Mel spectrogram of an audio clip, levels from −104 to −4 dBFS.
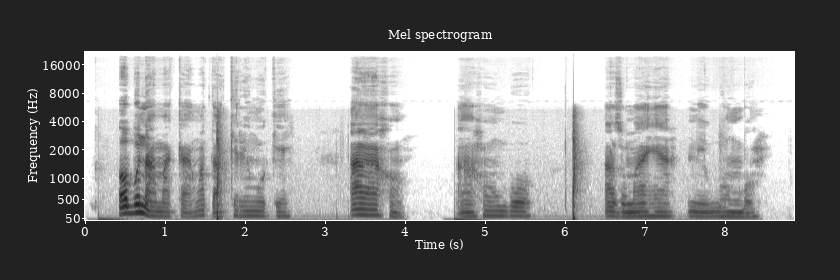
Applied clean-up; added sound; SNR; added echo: none; Hands; 11 dB; none.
